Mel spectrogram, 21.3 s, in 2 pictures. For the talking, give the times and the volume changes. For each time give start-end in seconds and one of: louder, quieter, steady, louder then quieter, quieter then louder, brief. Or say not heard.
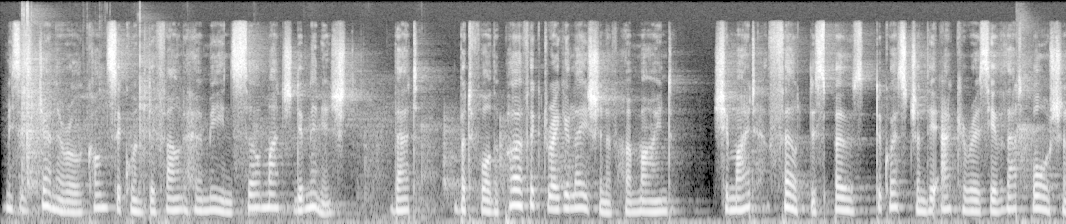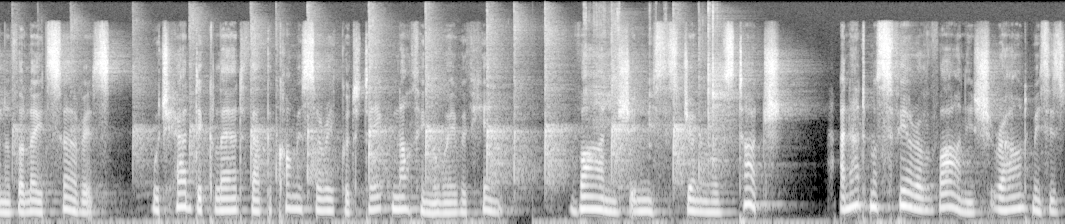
0.0-21.2 steady.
